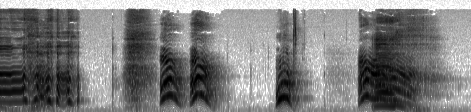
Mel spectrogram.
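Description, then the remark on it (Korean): A dog barks in loud bursts: a quick run of yappy barks, then several separate barks spaced irregularly with short silences between, ending on a longer, drawn-out bark. No one speaks. “천식이 개소리에 진짜 개가 짖고요.”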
